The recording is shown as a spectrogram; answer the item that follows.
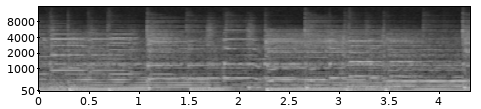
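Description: Electric guitar playing a blues lead over a backing track with bass and drums, one note bent about halfway through.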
